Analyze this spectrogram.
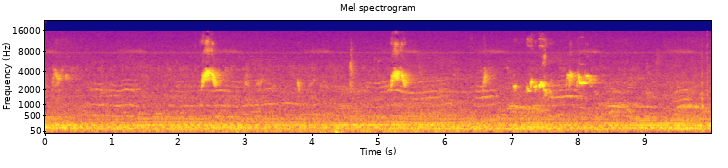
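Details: Red-whiskered bulbul being lured with a decoy bird, 30 May 2016; sparse, clipped chirps every few seconds, with a small cluster of softer notes near the end, over persistent low background noise.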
